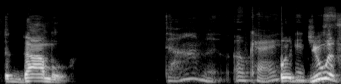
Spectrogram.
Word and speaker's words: damu: so many years, but decided to mispronounce it. See, DAMU, right? How would you say that? B-A-M-U. B as in Delta. Yep. A as in Alpha. M as in Mike. U as in uniform.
